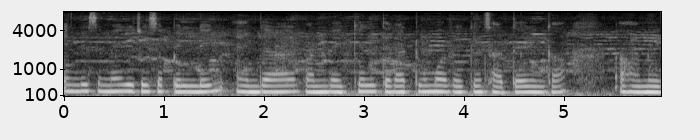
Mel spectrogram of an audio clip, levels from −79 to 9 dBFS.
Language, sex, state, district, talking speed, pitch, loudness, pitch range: English, female, Chandigarh, Chandigarh, 210 wpm, 210 Hz, -13 LUFS, 205-220 Hz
